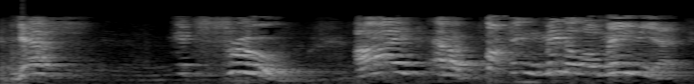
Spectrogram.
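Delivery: high, grandiose declaration of revenge; megalomaniac poem. Acted. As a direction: proclaim it like a spoken-word tyrant.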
